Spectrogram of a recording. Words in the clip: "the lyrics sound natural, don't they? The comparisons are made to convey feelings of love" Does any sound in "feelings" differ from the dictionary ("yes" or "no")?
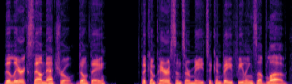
no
